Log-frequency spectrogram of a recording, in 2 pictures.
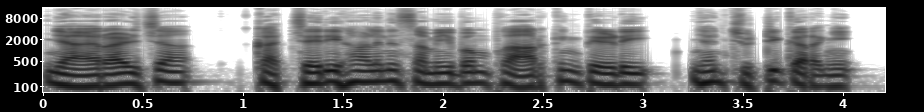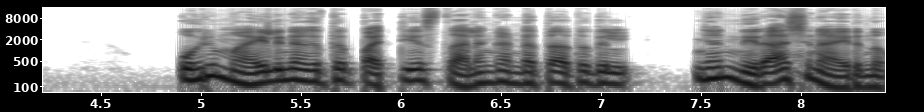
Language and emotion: Malayalam, sad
